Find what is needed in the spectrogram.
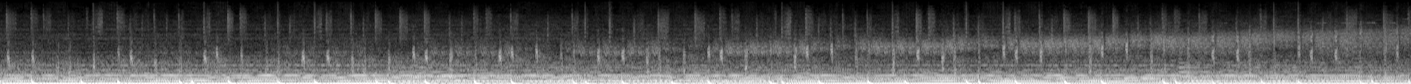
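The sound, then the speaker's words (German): The sound of the planet from the Solaris soundtrack: a loud, deep throbbing drone with steady rhythmic pulses and dense low tones, scattered with faint crackling clicks above. “Ja, soweit ein Ausschnitt aus dem Soundtrack von Solaris.”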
